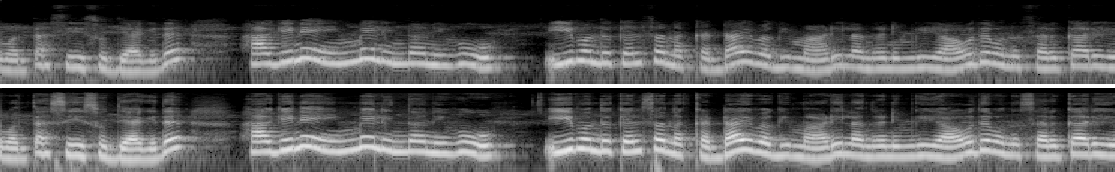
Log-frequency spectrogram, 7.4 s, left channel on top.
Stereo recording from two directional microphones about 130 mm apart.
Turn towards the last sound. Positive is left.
turn(degrees=-45)  # may be behind; listen again after turning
